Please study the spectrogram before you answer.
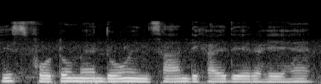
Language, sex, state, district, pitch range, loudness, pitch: Hindi, male, Arunachal Pradesh, Lower Dibang Valley, 130-140 Hz, -14 LUFS, 130 Hz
